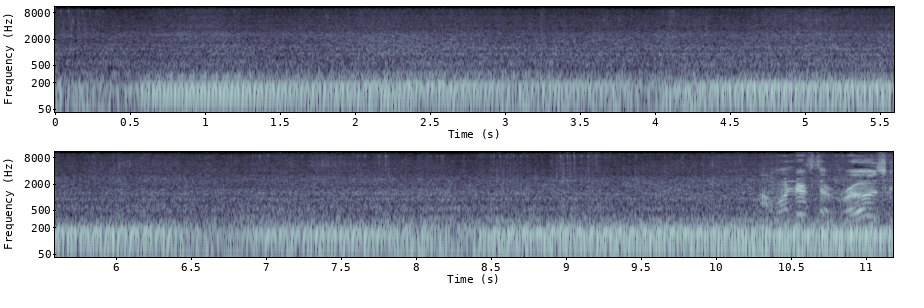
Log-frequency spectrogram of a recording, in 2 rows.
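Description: Dodge Challenger SRT8 with a straight-pipe exhaust driving in manual, a loud steady low engine drone held through several gear stretches with brief dips between shifts, close and continuous.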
